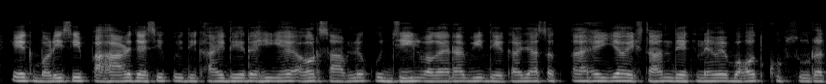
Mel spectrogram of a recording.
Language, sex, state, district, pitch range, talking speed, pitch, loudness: Hindi, male, Chhattisgarh, Balrampur, 150-160 Hz, 195 wpm, 155 Hz, -31 LUFS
